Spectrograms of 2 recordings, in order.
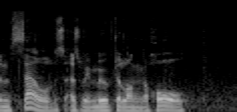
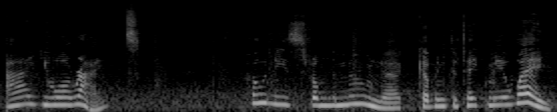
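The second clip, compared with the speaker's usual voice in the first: dazed voice. A narrator's reading. Strung-out mare.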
